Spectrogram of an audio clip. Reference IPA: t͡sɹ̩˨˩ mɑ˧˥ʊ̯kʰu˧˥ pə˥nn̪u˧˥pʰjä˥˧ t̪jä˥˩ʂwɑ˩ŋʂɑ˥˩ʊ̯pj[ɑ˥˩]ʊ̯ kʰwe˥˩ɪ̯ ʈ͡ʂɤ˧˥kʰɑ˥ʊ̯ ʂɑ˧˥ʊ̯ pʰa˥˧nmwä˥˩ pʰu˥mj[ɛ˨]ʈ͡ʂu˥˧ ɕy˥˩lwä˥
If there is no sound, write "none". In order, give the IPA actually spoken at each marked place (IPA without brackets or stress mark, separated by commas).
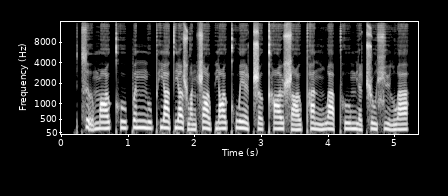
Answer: ɑ˥, ɛ˨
